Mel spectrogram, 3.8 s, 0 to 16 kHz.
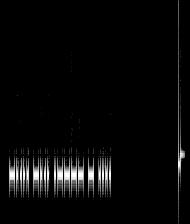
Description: Morse code, heard as a keyed tone, about 36 wpm, 700 Hz. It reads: 6B1TH
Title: Five Challenging Letter-Number Combinations 35wpm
